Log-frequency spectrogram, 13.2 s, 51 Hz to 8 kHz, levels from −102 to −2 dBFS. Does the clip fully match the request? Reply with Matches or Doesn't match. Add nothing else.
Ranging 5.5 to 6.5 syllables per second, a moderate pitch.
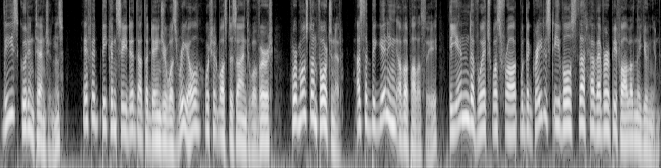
Matches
